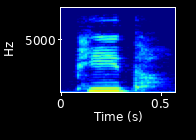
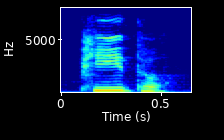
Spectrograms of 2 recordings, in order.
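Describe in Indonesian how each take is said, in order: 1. Bunyi t di tengah adalah t yang tegas. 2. Bunyi t di tengah adalah t yang tegas.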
